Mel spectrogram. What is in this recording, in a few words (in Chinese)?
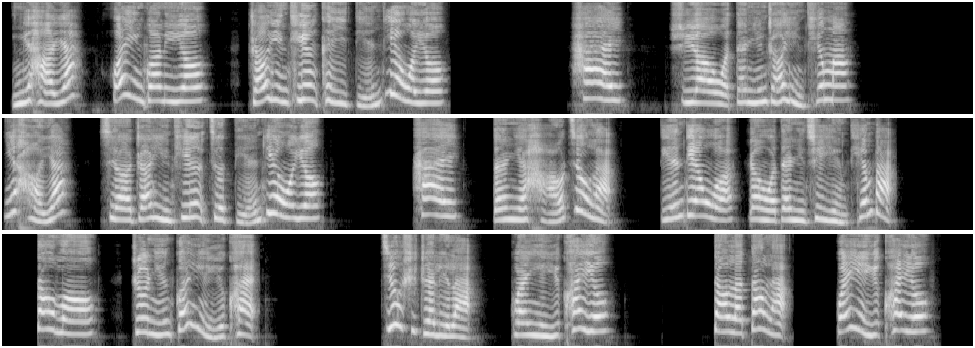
动画游戏角色小机器人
